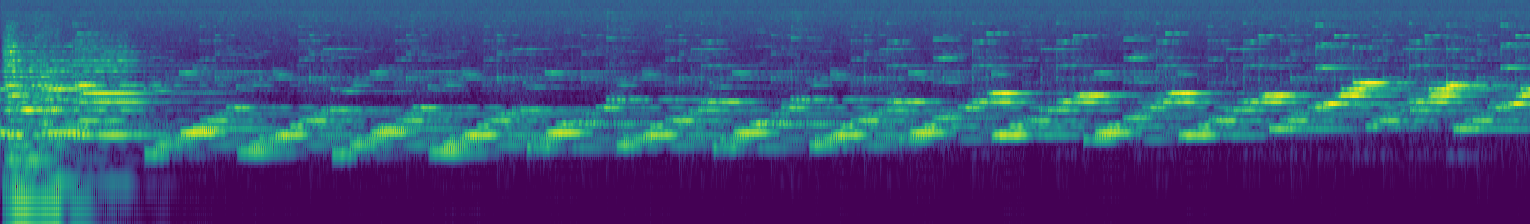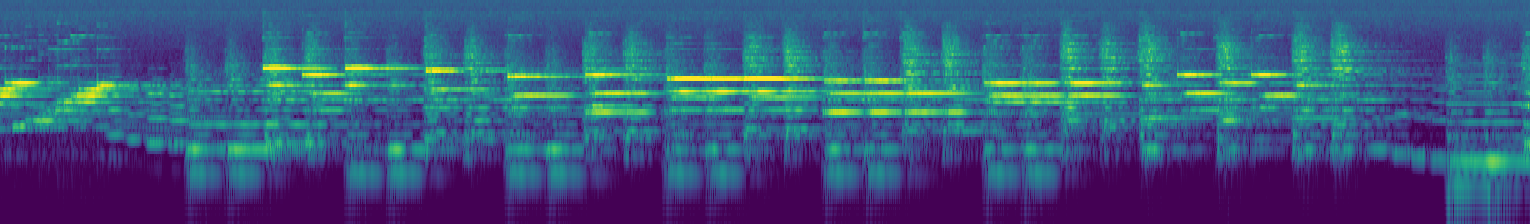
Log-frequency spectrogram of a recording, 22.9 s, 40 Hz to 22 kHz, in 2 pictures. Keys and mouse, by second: 2.5 click, 4.1 click, 4.5 g, 6.2 click, 7.5 g, 9.3 click, 10.6 click, 11.0 g, 12.2 click, 15.1 middle click, 16.6 shift+middle click, 20.2 middle click, 21.8 e.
